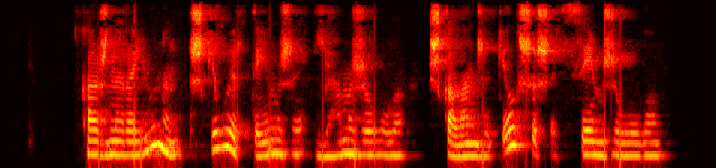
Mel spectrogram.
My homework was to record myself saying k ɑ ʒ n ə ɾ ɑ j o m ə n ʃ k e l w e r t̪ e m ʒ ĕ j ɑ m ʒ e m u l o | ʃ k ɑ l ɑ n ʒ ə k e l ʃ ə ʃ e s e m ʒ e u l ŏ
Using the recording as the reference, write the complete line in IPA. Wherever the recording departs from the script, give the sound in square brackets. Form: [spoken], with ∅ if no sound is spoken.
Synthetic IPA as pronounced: k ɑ ʒ n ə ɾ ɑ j o [n] ə n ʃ k e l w e r t̪ e m ʒ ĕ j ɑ m ʒ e [∅] u l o | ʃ k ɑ l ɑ n ʒ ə k e l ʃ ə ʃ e s e m ʒ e u l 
